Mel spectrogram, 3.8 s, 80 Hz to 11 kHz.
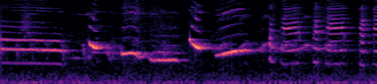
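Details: Black-throated laughingthrush singing on rocky mountain ground, recorded 2016: a string of loud, slurred, rich whistles that dip and rise, with pauses between phrases, over a steady low hum.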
